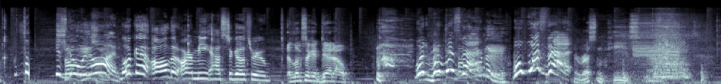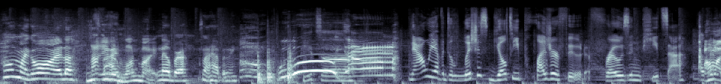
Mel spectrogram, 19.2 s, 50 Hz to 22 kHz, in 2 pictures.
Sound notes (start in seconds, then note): 5.0 laughs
